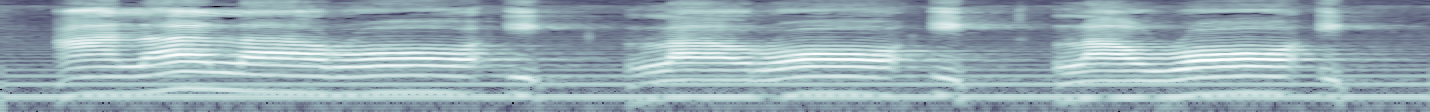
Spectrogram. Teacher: Maka di sini naql. Maka hamzahnya dihilangkan, pindah fathahnya kepada lam jadi ala laroik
